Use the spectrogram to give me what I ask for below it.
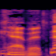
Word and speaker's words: Cabot: You got some fine kabat cheese. – Yeah, Mike was eating kabat cheese. Have you ever heard of kabat cheese? – Apparently, it's pronounced Cabot. – No, because it's Cabot.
